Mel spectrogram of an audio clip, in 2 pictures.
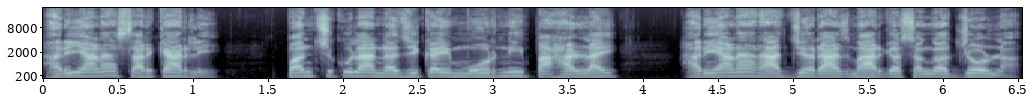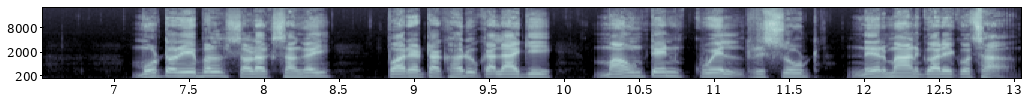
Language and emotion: Nepali, neutral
